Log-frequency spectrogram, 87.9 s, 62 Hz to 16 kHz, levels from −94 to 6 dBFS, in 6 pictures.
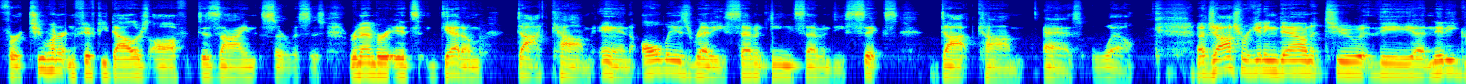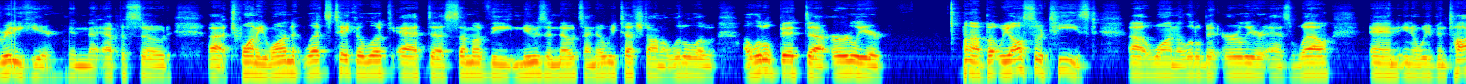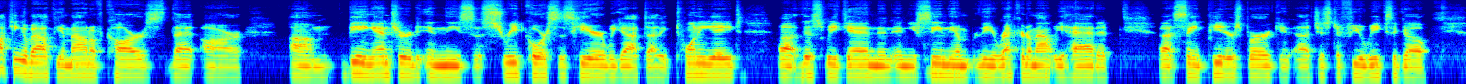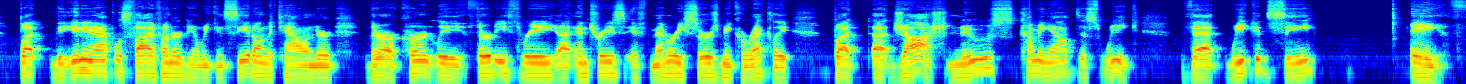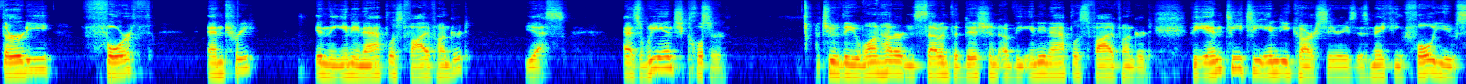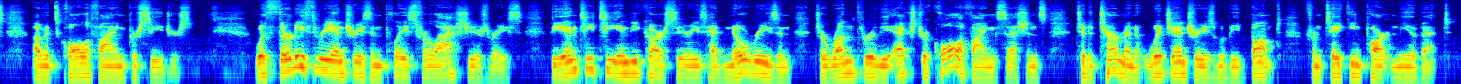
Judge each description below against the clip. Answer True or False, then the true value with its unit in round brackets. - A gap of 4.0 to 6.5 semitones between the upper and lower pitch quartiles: False (3.3 semitones)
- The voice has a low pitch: True (120 Hz)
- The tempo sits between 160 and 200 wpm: False (150 wpm)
